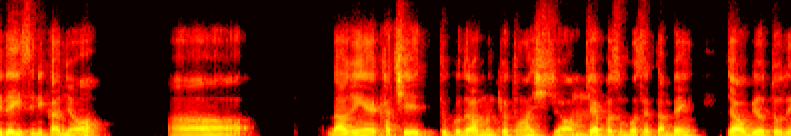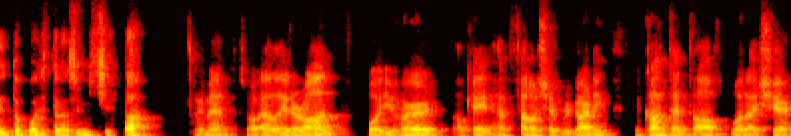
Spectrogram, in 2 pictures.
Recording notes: zoom meeting Wednesday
